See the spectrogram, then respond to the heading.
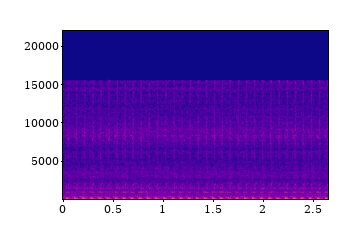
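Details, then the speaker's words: Hot Honda Beat FI scooter engine idling and on throttle with a coarse, rough clicking knock on every firing pulse; rough only once warm, with weak power on climbs; found to be a loose valve guide, suspected piston damage. "Bukan ini suara ini Ketika saya gas atau langsam seperti ini ada suara kasar seperti ini ngiklik seperti ini"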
